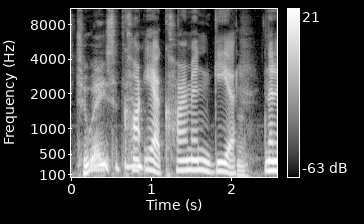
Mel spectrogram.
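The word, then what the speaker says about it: Karmann Ghia: and it's spelled k a r m a a n oh it's two a's yeah carmen gia and then it's g-h-i-a and i think it's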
